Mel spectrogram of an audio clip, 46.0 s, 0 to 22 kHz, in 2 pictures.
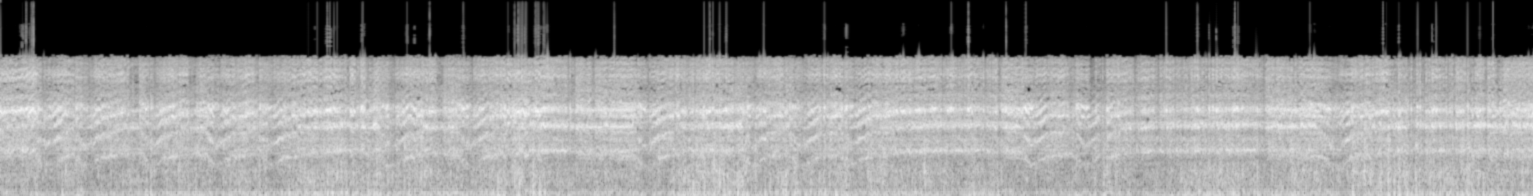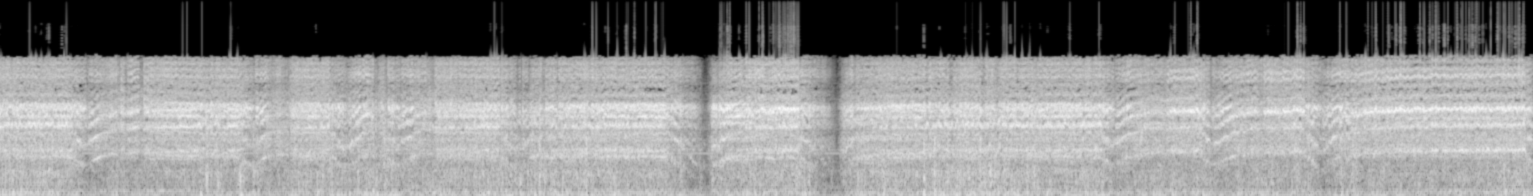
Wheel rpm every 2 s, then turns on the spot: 170, 170, 190, 180, 210, 200, 190, 210, 200, 220, 200, 220, 200, 200, 170, 180, 140, 130, 190, 210, 180, 170, 210.
none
